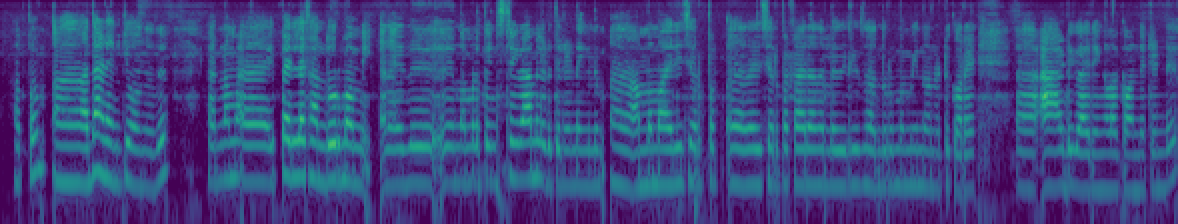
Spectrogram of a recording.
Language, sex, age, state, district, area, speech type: Malayalam, female, 18-30, Kerala, Wayanad, rural, spontaneous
